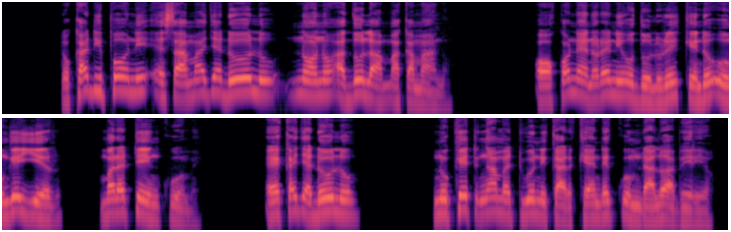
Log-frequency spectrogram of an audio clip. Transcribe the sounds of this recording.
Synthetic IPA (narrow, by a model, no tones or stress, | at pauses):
tɔkadiponɪʔɛsamad͡ʒadolonɔnɔad̪olamakama̰nɔ̰ | ɔkɔnɛnɔɾɛnɪod̪oloɾekendooŋɡejer | maɾateŋkwomḛ | ɛkad͡ʒadolo | noketŋamatwonɪkarkɛndɛkwomdalɔabɪɾɪjɔ̰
